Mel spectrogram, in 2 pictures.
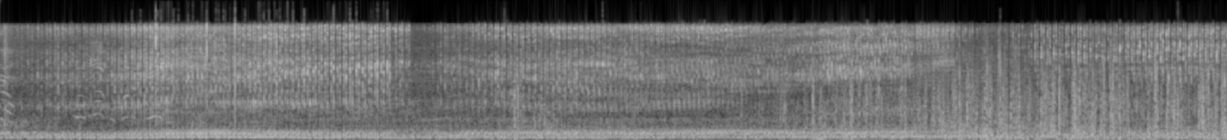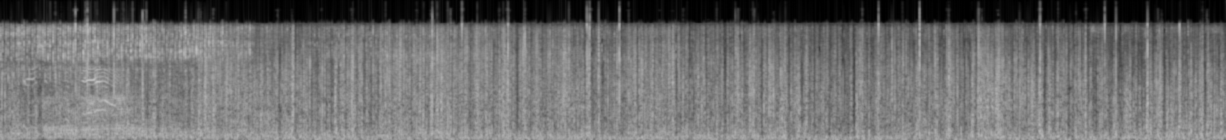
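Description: Cruiser motorcycle engine running while riding along the road, with wind on the microphone. From about twelve seconds in, the wind noise takes over and the engine note is less distinct.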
